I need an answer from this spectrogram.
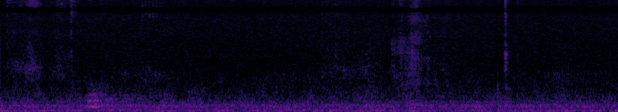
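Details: Indoors on a carpet, the cat Kiki keeps up a continuous deep rumbling purr as she is petted in her brown bag, with faint soft rubbing and scratching noises over the even low drone.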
